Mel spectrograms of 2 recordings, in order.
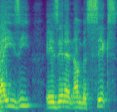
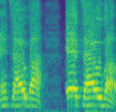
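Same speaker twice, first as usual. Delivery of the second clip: put-on high, very slow, stretched-out wail; 5 semitones higher than usual. Imagining a referee stopping a fight: imitating Goddard screaming. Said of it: "we'll get to hear Mister Goddard scream".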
